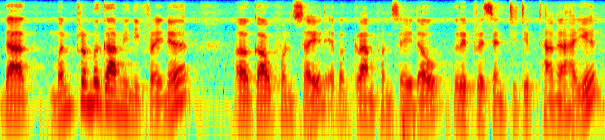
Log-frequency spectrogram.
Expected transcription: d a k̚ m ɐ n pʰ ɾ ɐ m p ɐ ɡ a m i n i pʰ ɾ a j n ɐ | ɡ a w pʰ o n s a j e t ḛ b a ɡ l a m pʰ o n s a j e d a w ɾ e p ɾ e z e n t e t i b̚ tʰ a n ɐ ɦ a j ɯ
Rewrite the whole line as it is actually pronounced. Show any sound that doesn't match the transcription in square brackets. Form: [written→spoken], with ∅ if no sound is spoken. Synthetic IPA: d a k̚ m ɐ n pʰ ɾ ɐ m [p→b] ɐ ɡ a m i n i pʰ ɾ a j n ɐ | ɡ a w pʰ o n s a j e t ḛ b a ɡ [l→ɾ] a m pʰ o n s a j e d a w ɾ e p ɾ e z e n t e t i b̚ tʰ a n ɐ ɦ a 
